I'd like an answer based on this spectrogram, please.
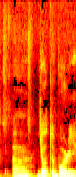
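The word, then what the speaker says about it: Göteborg: trip to Gothenburg in Sweden Southern Sweden or Yota bori how so it's pronounced it was a four days trip for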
